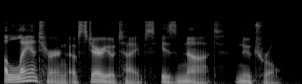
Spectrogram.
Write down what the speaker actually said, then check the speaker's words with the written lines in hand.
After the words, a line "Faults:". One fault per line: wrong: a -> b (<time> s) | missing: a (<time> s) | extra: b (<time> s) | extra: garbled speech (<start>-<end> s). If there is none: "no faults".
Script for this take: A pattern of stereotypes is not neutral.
A lantern of stereotypes is not neutral.
Faults:
wrong: pattern -> lantern (0.1 s)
